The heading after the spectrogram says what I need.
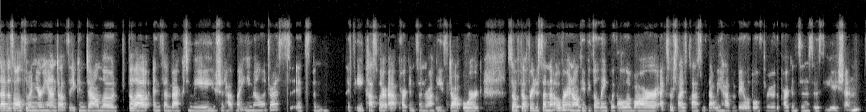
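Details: Adult woman speaking; normal speech.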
